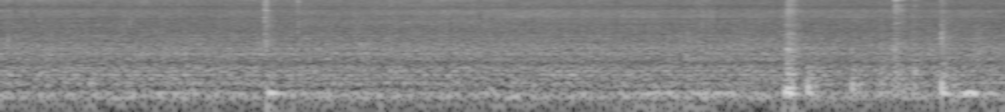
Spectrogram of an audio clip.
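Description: Steady mechanical hum with an even hiss from kitchen cooking noise, broken by a single light click about two seconds in and a few light knocks near the end.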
